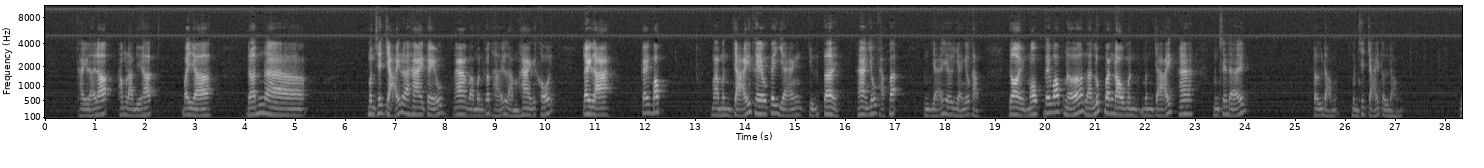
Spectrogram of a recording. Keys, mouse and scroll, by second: 12.4 click, 18.1 a, 19.9 click, 21.0 click, 23.9 a.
